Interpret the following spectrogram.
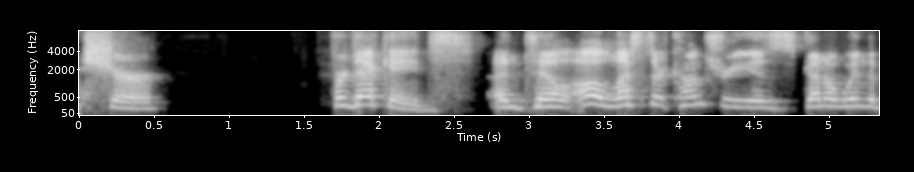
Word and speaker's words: Leicester: those in the uk which is pronounced lester i have been pronouncing it leicestershire or or like sure for decades until oh lester country is gonna win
